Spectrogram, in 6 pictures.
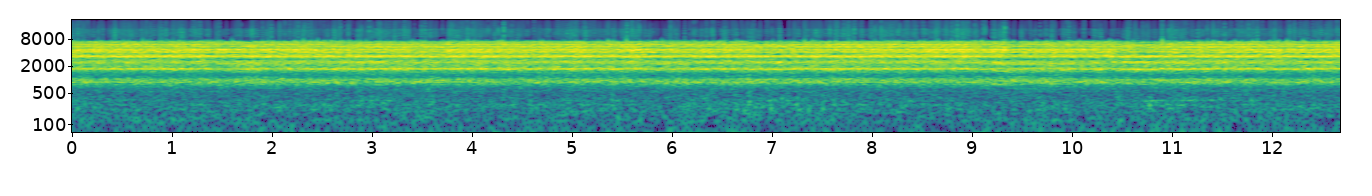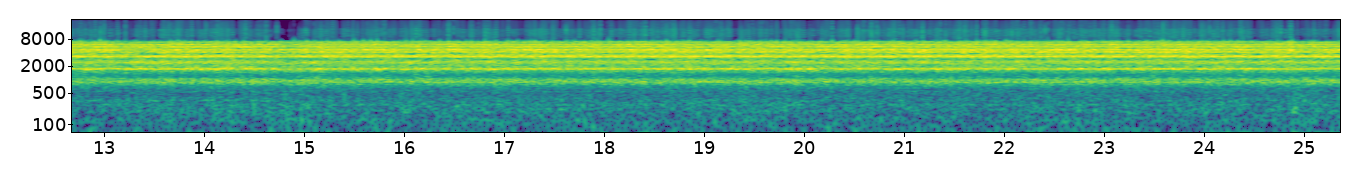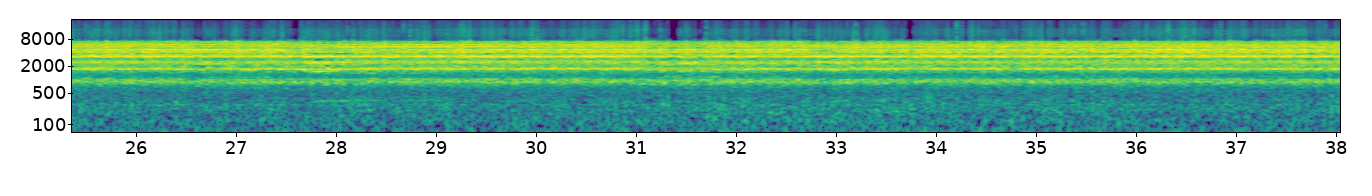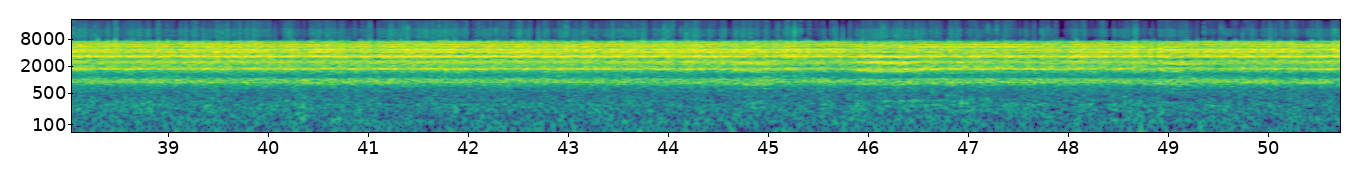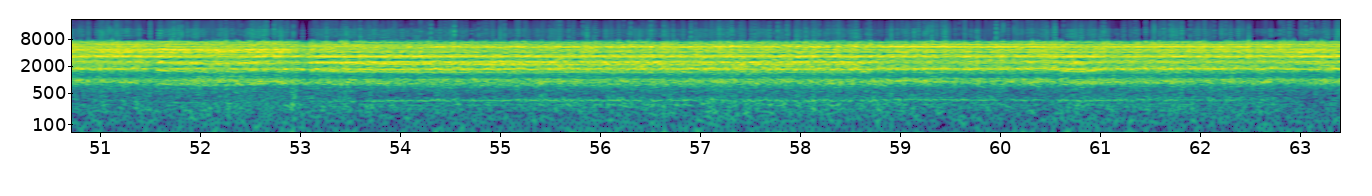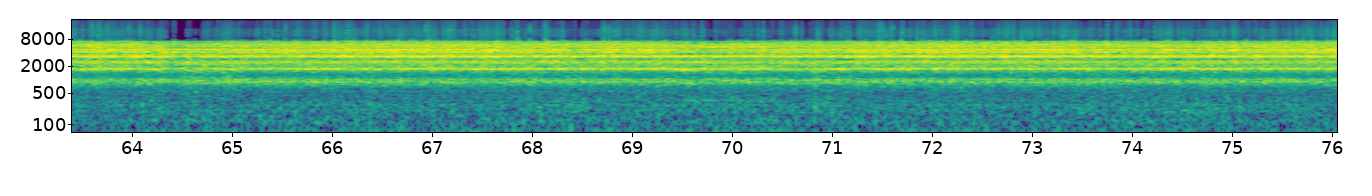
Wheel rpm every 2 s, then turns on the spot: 230, 230, 230, 230, 230, 230, 230, 230, 230, 230, 230, 230, 240, 230, 230, 230, 230, 240, 230, 230, 230, 230, 230, 230, 230, 230, 220, 210, 210, 230, 230, 230, 230, 240, 230, 230, 230, 230.
none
